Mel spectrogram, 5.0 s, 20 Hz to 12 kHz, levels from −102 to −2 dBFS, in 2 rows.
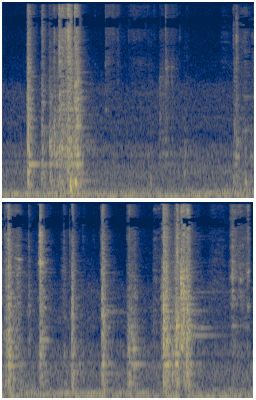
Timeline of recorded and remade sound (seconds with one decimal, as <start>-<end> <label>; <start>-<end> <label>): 0.0-5.0 recorded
